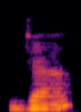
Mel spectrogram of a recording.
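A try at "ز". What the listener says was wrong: ఇది జ కాదు జెడ్ డబల్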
